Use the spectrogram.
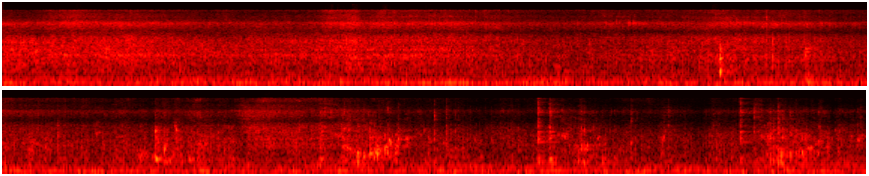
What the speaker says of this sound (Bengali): তো আমি এর মধ্যে এবার দিয়ে দেব ঝোলের জন্য জল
